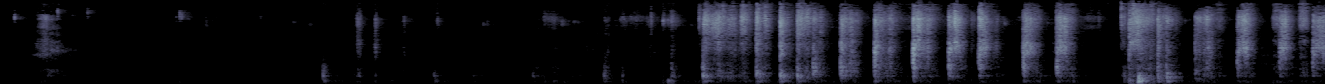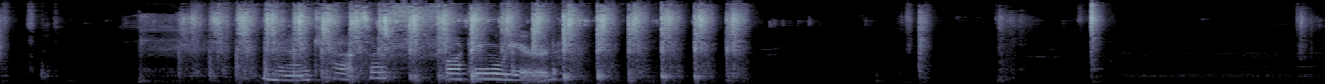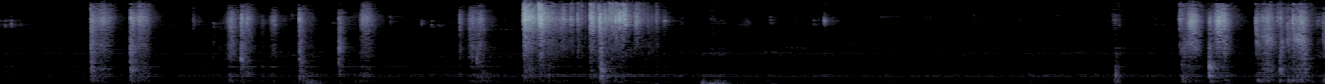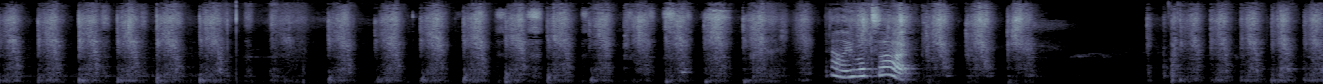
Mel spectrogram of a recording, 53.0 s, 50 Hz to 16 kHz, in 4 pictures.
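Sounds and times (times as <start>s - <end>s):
cat scratching with paws: 7.0s - 13.8s, 14.9s - 20.8s, 27.4s - 28.0s, 38.3s - 50.1s, 51.2s - 52.9s.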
